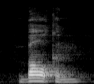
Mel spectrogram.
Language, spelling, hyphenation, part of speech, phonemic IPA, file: Dutch, balken, bal‧ken, verb / noun, /ˈbɑlkə(n)/, Nl-balken.ogg
- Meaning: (verb) 1. to bray, make a donkey's sound 2. to utter asinine talk 3. to bawl, cry, weep loudly 4. to belt, sing loudly; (noun) plural of balk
